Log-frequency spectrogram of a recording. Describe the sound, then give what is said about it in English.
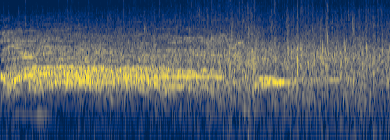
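Sustained, loud applause from a large studio audience, a dense steady clatter of many hands clapping with a few scattered whoops, holding strong throughout before easing slightly at the end. “It's my first applause break and my first laugh.”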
